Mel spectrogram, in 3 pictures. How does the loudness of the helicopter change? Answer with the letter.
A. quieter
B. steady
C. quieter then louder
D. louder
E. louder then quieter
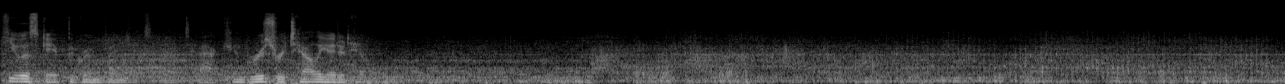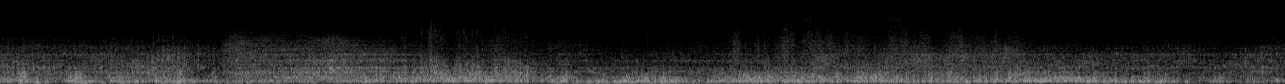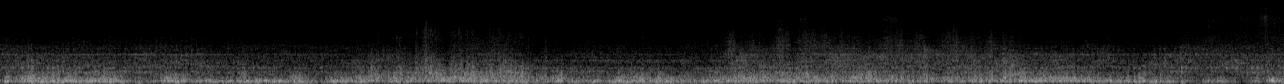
A.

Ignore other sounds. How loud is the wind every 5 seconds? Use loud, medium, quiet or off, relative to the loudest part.
medium, medium, medium, loud, loud, loud, loud, loud.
